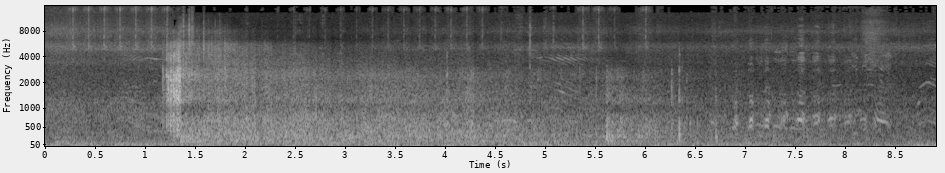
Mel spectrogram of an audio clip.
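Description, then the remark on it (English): Demolition explosives bring down the steel arch of the Broadway Bridge connecting Little Rock and North Little Rock on a Tuesday morning: a sharp explosive blast, with a second, fainter report a few seconds later, over a steady low rumble and murmuring voices. “And this was to be an especially dramatic week with the steel arch for the Broadway Bridge, connects Little Rock and North Little Rock, to be brought down with explosives on Tuesday morning.”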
